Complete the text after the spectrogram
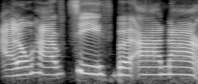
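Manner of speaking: mocking, teasing, poking-fun woman's voice. Mocking a woman from a clip by imitating her words: imitating the woman from the clip. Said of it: "I love how she's like".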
